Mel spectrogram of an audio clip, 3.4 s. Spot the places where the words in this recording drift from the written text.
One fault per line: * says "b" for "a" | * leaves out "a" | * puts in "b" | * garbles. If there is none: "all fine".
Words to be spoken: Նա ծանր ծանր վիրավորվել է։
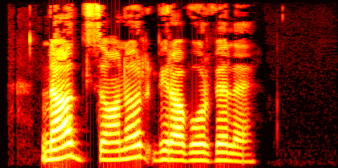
* leaves out "ծանր"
